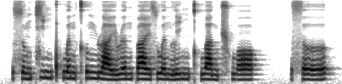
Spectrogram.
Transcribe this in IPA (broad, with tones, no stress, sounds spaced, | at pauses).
s ʊ˨˩ ŋ t͡ɕ i˥˧ ŋ pʰ w ə˥˩ n kʰ ʊ˥ ŋ ɻ a˨˩ ɪ̯ ɻ ə˥˧ n p a˥˧ ɪ̯ s w ə˥˩ n l i˥ ŋ kʰ w a˥˩ n ʈ͡ʂʰ w ɔ˥ | s ɤ˨˩˦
